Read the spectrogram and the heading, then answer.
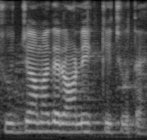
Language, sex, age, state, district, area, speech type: Bengali, female, 45-60, West Bengal, Paschim Bardhaman, urban, spontaneous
